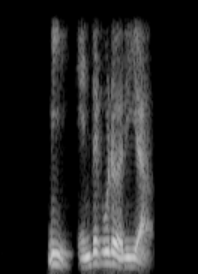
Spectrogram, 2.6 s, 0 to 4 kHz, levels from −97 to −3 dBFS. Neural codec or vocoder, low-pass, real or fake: codec, 16 kHz, 0.5 kbps, FunCodec, trained on Chinese and English, 25 frames a second; 3.6 kHz; fake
